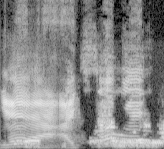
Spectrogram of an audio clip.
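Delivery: low, slow, drawn-out hand-puppet character voice. Voicing a puppet in a role play: SpongeBob voice. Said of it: "SpongeBob puppet says".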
